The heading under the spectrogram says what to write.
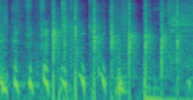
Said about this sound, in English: I appreciate the applause. I don't think it's warranted, but I tried.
